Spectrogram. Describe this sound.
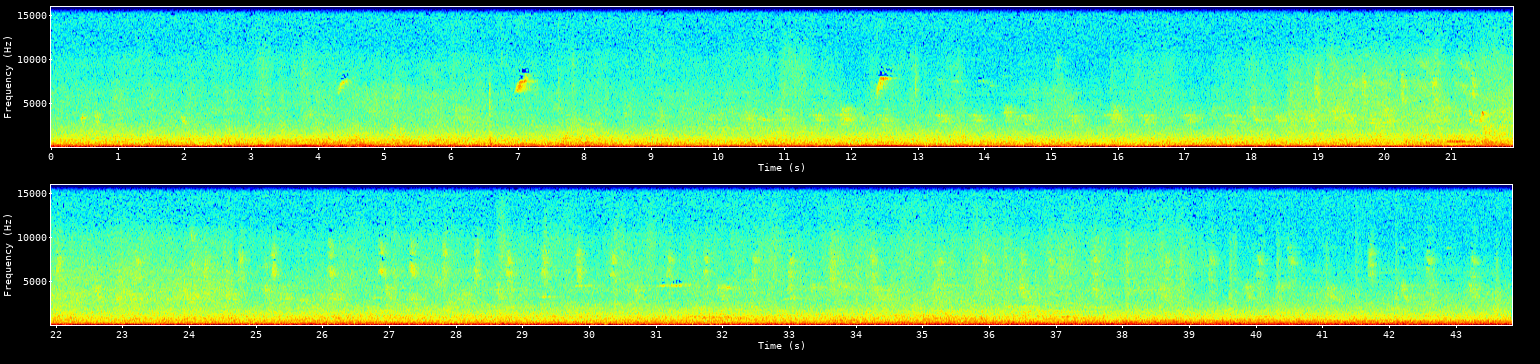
City backyard, some birds with mild wind.
Outdoors, Birds, city, Exterior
